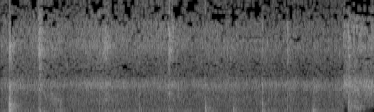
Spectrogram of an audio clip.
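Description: Tomatoes and mashed boiled potatoes sizzling in hot oil in an aluminium wok, stirred with a metal spatula that scrapes and clicks against the pan every so often. The sizzle grows louder near the end.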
